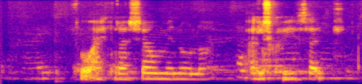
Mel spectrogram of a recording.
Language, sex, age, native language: Icelandic, female, 15, Icelandic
